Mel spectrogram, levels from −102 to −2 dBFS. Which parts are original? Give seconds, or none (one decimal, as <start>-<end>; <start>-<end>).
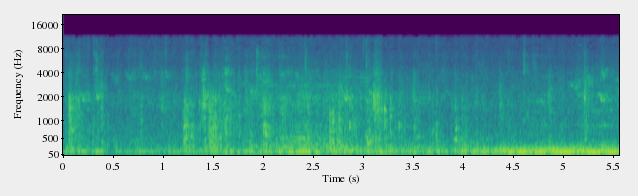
0.0-0.7; 2.0-3.6; 5.0-5.6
